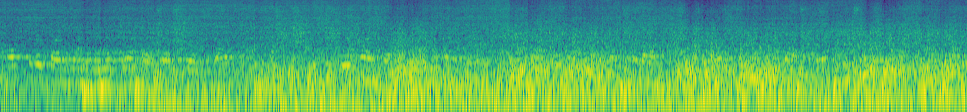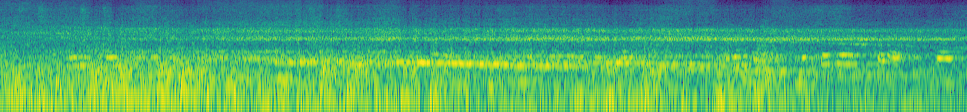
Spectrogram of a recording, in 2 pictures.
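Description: An electric train rumbles past close by.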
